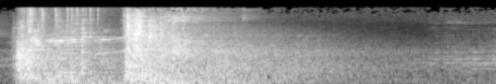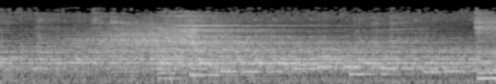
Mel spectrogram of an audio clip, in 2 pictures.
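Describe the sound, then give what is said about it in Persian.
A door opening in a video game: a loud, heavy crashing rumble with two strong bursts in the first two seconds, then a long fading low rumble with faint sustained tones underneath. “مطمئنم برادرهای کوچکترم پشت این در قرار دارن. من درو باز میکنم.”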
